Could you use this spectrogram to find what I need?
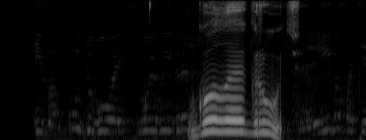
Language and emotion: Russian, positive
